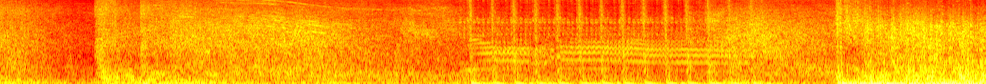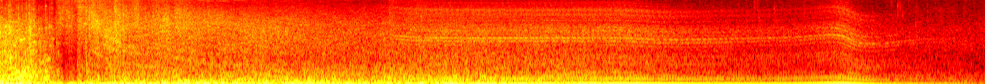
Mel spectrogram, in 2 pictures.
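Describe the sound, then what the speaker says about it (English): Explosives detonate in the video game Batman: The Telltale Series, with a loud booming blast and rumbling debris over a low engine-like drone, followed by a fading roar. "Explosives armed. Fire when ready."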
